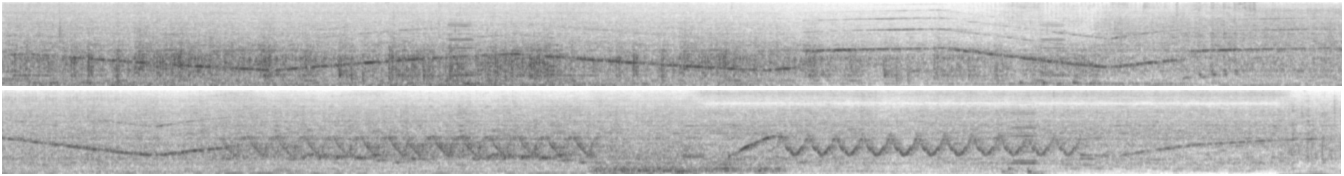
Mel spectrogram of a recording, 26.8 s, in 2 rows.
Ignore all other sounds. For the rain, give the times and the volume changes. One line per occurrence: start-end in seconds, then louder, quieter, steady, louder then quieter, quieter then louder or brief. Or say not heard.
0.0-26.7 quieter.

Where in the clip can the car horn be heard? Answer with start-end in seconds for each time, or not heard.
4.3-4.8, 10.2-10.8, 23.4-23.9.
